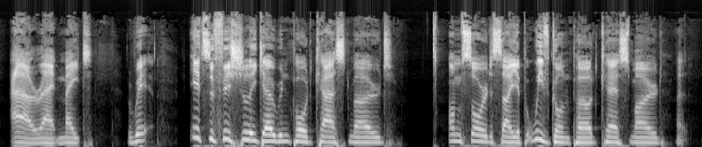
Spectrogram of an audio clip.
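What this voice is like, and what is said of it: Put-on Australian accent. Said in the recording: “I accidentally turned into an Australian accent at the end”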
